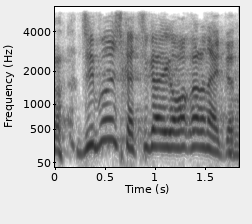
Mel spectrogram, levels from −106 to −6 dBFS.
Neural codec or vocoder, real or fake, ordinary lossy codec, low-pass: vocoder, 44.1 kHz, 128 mel bands every 512 samples, BigVGAN v2; fake; none; 5.4 kHz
